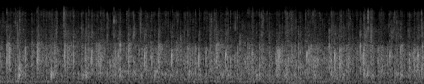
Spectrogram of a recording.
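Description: A dense, steady wash of applause from a crowd at an outdoor Pride flag-raising ceremony, many hands clapping together at an even level for the whole stretch, with no voices standing out.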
